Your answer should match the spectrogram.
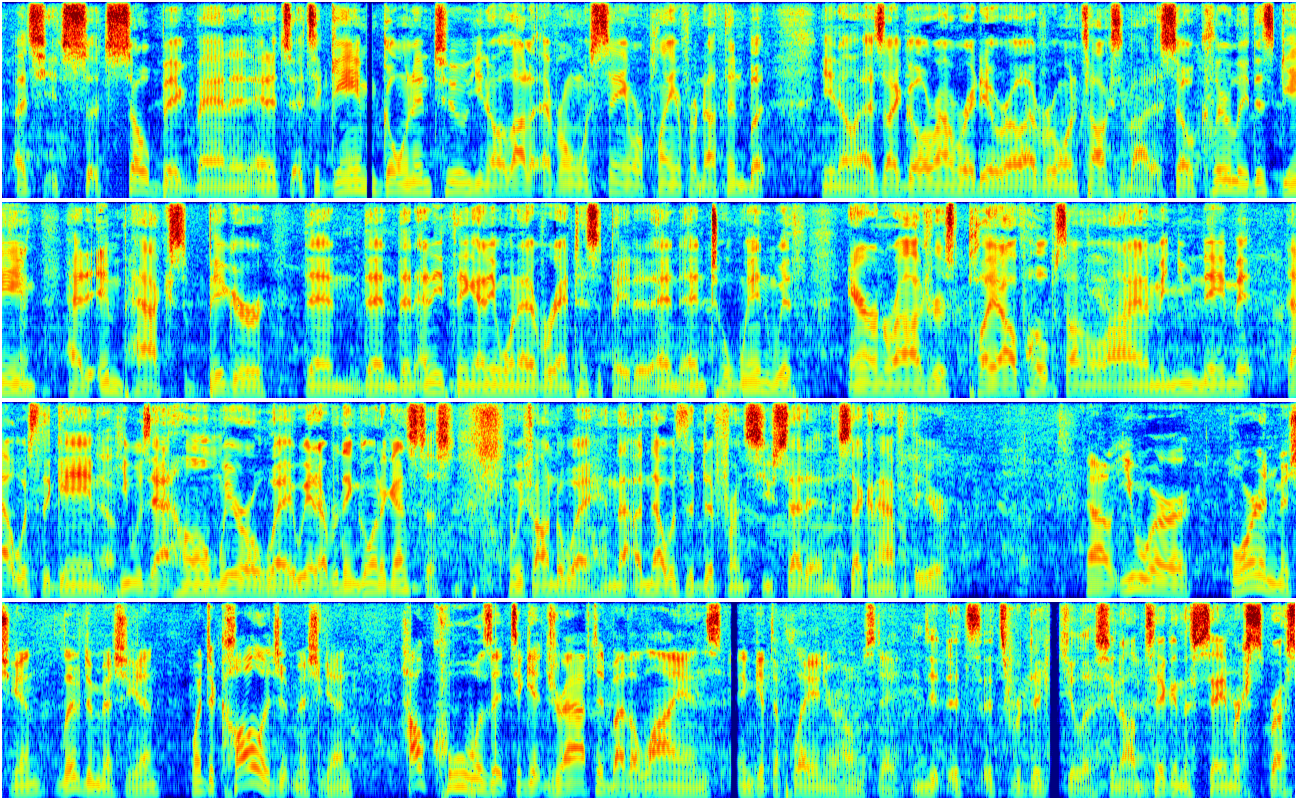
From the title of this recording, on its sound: Live from Super Bowl LVII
